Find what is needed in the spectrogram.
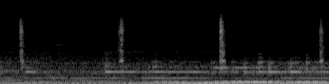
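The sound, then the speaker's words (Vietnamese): A clock ticks four times, sharp, faint and evenly spaced about a second apart, over a low steady hum. “Kim đồng hồ vẫn chạy được.”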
